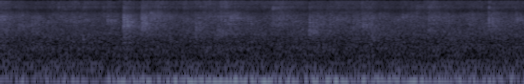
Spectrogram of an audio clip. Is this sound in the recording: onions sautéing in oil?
no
